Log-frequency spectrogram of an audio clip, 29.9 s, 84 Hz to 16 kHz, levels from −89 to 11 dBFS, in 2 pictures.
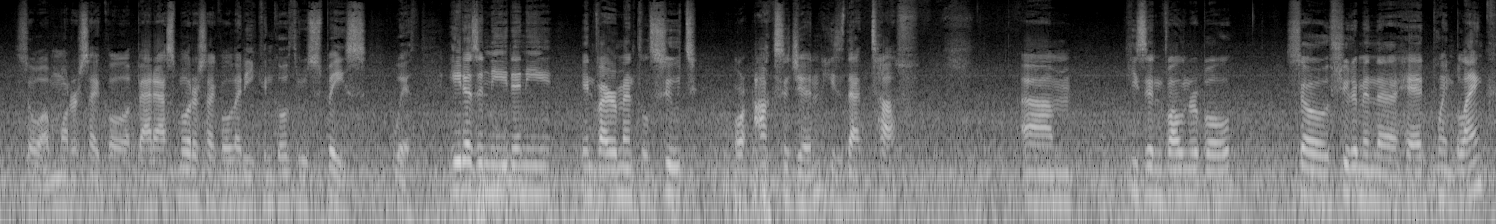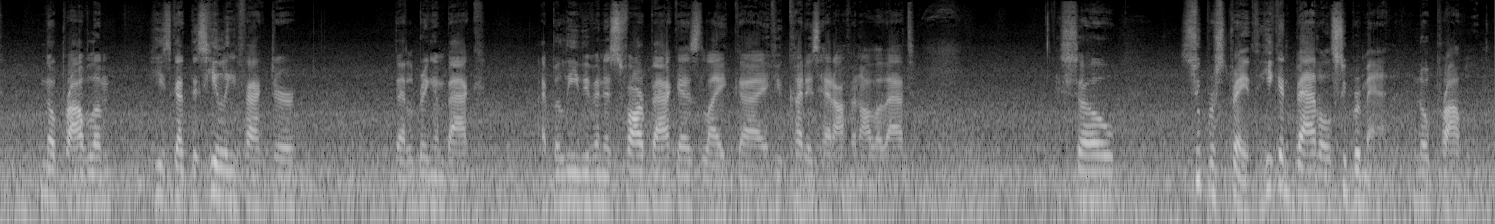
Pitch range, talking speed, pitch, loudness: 115-140 Hz, 150 wpm, 130 Hz, -19 LUFS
